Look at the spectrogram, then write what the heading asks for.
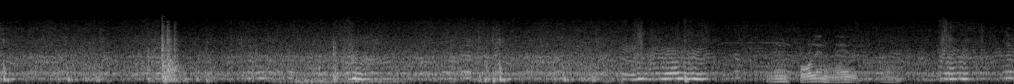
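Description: Honeybees buzzing in a dehesa of Hornachuelos, a dense continuous droning hum from many insects close by, with individual bees swelling louder as they pass, and no talk.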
